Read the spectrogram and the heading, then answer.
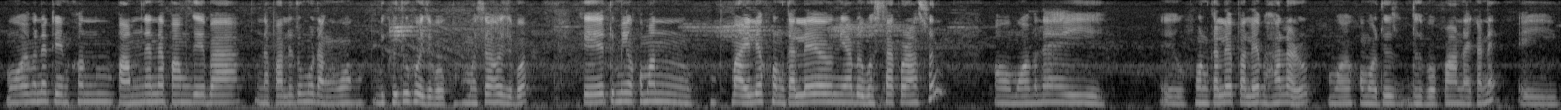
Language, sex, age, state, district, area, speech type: Assamese, female, 45-60, Assam, Golaghat, urban, spontaneous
